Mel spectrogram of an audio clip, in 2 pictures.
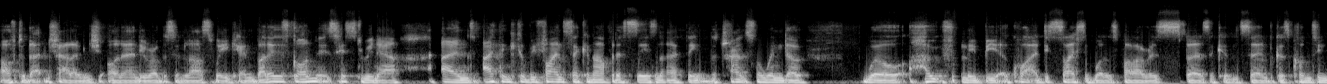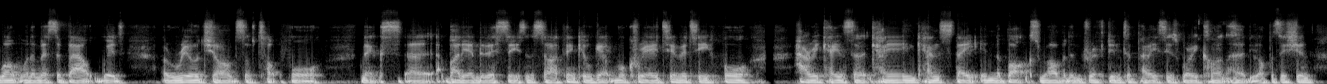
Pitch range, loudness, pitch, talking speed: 85-105 Hz, -15 LUFS, 95 Hz, 215 wpm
